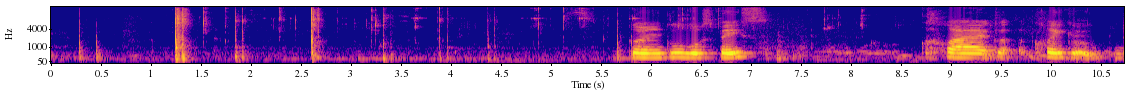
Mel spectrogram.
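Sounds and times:
typing on a computer keyboard: 1.6s - 5.0s
speech: 5.8s - 7.1s, 9.0s - 10.7s.

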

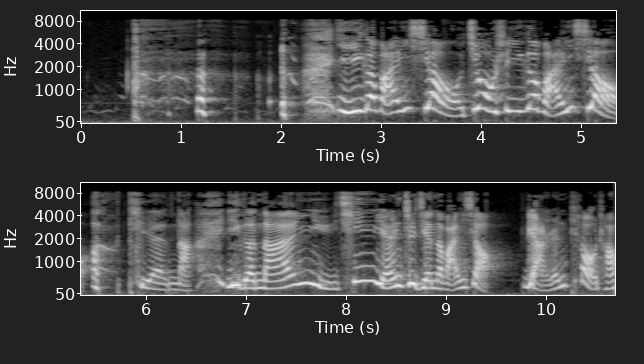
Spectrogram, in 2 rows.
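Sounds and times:
person coughing with laughter: 1.9s - 2.4s
strained voiced wheeze: 2.2s - 2.6s
speech: 2.6s - 10.6s.

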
